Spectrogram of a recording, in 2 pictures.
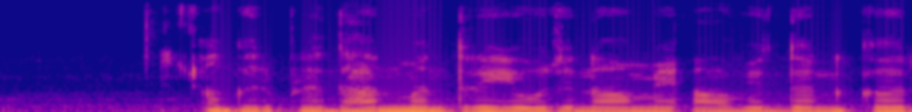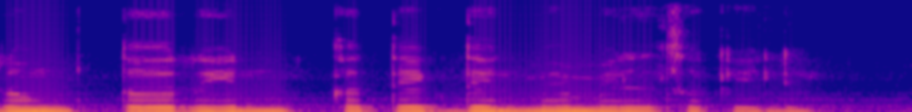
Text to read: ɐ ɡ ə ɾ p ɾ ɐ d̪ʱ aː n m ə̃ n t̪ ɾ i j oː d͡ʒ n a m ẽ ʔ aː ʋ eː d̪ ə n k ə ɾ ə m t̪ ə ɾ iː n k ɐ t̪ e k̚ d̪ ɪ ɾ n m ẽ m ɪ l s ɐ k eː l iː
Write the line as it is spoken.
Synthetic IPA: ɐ ɡ ə ɾ p ɾ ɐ d̪ʱ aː n m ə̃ n t̪ ɾ i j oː d͡ʒ n a m ẽ ʔ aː ʋ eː d̪ ə n k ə ɾ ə m t̪ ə ɾ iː n k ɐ t̪ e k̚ d̪ ɪ n m ẽ m ɪ l s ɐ k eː l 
